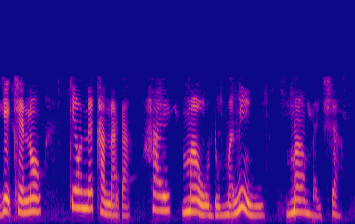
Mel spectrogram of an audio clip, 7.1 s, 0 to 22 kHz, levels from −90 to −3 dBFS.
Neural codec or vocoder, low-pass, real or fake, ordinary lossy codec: codec, 44.1 kHz, 3.4 kbps, Pupu-Codec; 5.4 kHz; fake; none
